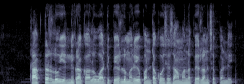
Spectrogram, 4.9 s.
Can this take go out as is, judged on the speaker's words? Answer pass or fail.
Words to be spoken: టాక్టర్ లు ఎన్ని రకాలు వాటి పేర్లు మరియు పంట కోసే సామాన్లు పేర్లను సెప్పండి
pass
